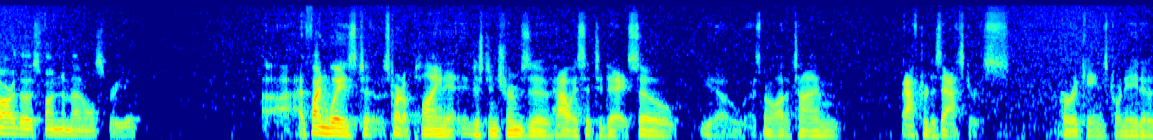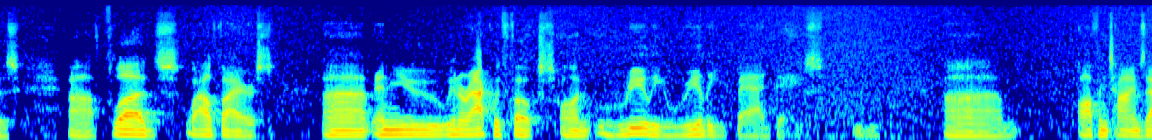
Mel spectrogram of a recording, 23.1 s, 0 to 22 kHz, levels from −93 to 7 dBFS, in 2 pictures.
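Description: Across the whole clip the background drops and breaks up into twinkling specks: overdone noise removal, cutting frequency bands near its noise estimate along with quieter speech detail.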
